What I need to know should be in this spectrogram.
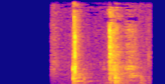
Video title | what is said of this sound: How to Remove Drum from Samsung Washing Machine | dacă mut arborele, există joc care nu ar trebui să fie acolo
